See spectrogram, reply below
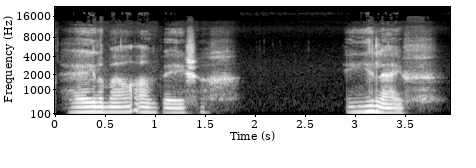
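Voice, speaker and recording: A man leading a guided meditation in a soft, soothing voice, with gentle instructions and unhurried pauses between phrases. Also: fairly high pitch, flat delivery, no room sound, dull audio.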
